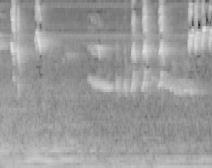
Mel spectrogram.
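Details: Orange-headed thrush singing in a rapid, dense style with short chirps, quick high twittering notes and a drawn-out slurred whistle, all over a constant low droning hum.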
